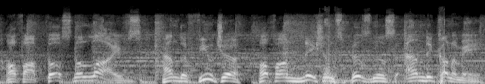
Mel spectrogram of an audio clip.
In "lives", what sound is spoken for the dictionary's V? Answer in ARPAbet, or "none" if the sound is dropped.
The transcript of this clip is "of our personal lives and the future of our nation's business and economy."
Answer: V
